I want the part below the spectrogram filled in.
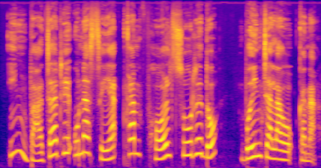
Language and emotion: Santali, disgusted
